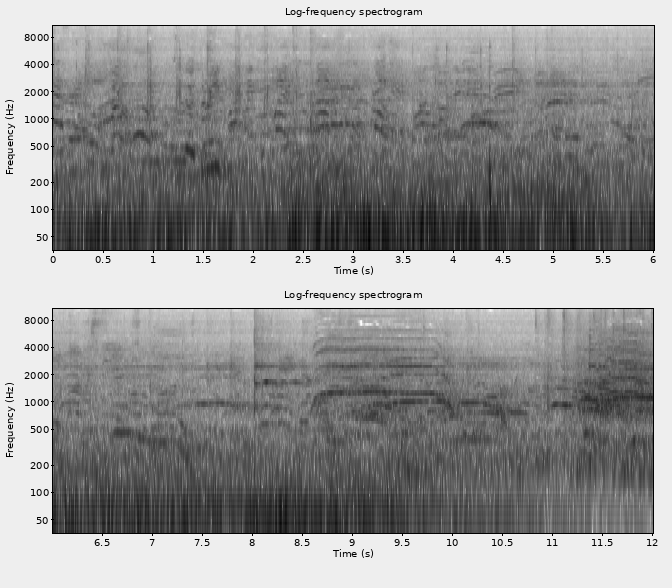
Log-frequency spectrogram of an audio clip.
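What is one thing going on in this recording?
Young children shout and call out excitedly nearby outdoors.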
